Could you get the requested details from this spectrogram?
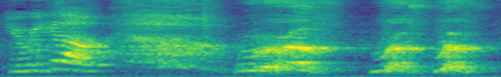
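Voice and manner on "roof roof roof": loud barking dog; playful loud woofs; big dog bark. Shown as a demonstration. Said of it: "loud dogs with a big bark".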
